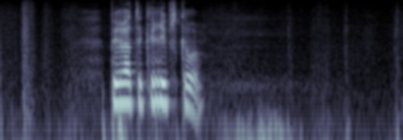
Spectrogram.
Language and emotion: Russian, neutral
